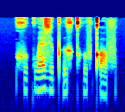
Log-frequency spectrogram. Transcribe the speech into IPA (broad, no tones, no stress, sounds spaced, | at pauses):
x u k w ɛ z ʉ pʼ ɯ x kʰ u f kʼ ɒ f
